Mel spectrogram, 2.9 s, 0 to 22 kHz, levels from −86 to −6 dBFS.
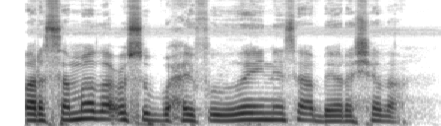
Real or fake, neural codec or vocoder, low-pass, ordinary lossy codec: fake; vocoder, 44.1 kHz, 128 mel bands every 256 samples, BigVGAN v2; none; none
